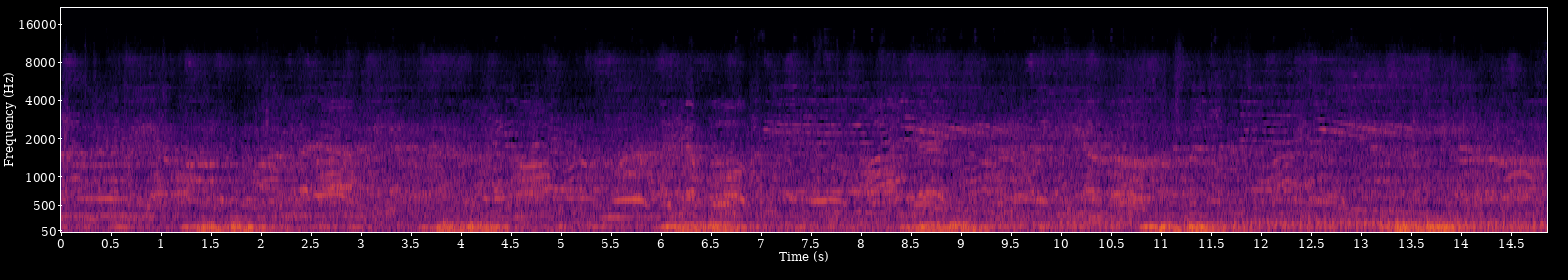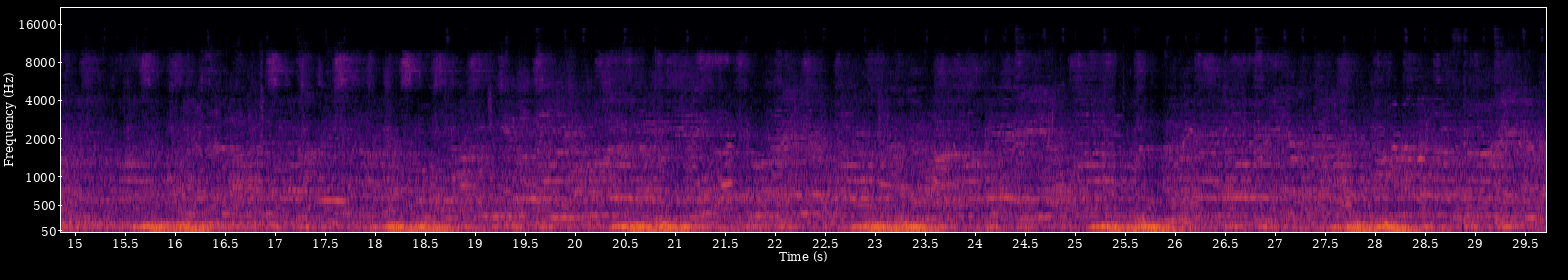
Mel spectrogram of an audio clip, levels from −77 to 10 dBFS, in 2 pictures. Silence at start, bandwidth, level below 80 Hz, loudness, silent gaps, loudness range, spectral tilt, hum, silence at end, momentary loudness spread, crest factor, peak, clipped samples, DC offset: 0 s; 15.5 kHz; -36 dBFS; -31 LUFS; none; 2 LU; -6 dB/octave; none; 0 s; 8 LU; 16 dB; -14 dBFS; under 0.1%; under 0.1%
